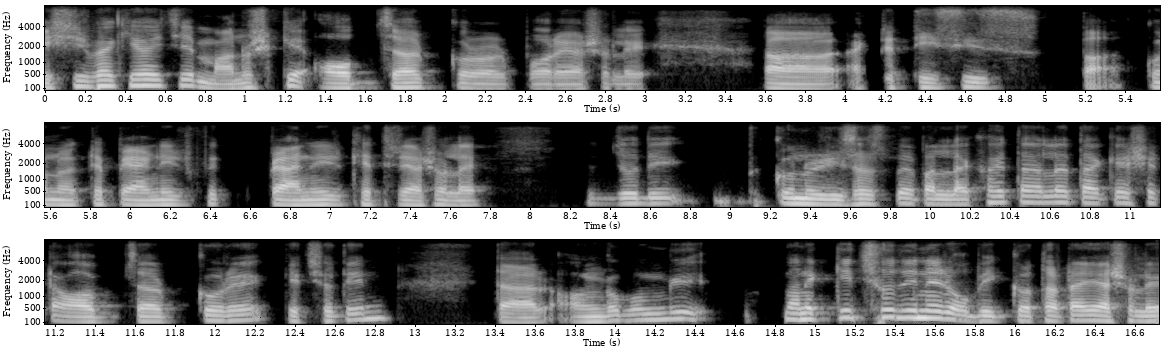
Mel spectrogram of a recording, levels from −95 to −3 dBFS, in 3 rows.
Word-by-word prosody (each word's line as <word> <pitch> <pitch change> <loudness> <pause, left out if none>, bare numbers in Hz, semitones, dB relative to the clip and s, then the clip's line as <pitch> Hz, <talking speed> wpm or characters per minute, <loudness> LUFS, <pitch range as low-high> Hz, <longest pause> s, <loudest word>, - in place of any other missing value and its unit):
বেশিরভাগই 150 +7 +1
হয় 165 -1 +4
যে 165 - +1 0.2
মানুষকে 120 +10 -1 0.2
observe 120 +2 +2
করার 105 -3 -1
পরে 100 -1 -1
আসলে 100 0 -6 0.7
আ - - +7 0.4
একটা 115 - -6
থিসিস 120 0 -3 0.4
বা - - +2 0.3
কোনো 120 -1 +1
একটা 125 - -3
প্রানীর 115 -1 +3
ফিক 130 - -7 0.2
প্রাণীর 115 0 +4
ক্ষেত্রে 120 0 -4
আসলে 110 -1 0 0.8
যদি 145 0 +1 0.6
কোন 145 -1 +5 0.2
রিসার্চ 130 +1 +1
পেপার 135 -2 +1
লেখা 125 +5 -1
হয় 170 0 -1
তাহলে 170 0 +1
তাকে 155 +1 +1
সেটা 155 - -3
observe 115 +1 -1 0.2
করে 140 0 +2 0.2
কিছুদিন 130 +5 -3 0.7
তার 110 -1 +4 0.2
অঙ্গভঙ্গি 155 +9 0 0.5
মানে 170 0 +5
কিছুদিনের 215 -2 +3
অভিজ্ঞতাটাই 135 +2 +2
আসলে 130 -1 +2
130 Hz, 135 wpm, -26 LUFS, 115-150 Hz, 0.8 s, আ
